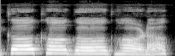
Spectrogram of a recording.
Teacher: लेकिन अभी हम संक्षिप्त संक्षिप्त रूप में समझते हैं कि जो आपका क वर्ग है यानी क, ख, ग, घ, ड, क वर्ग का उच्चारण कंठ से होता है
